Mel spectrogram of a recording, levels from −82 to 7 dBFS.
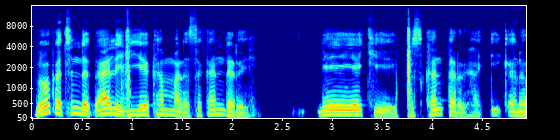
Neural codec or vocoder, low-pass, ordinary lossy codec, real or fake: codec, 44.1 kHz, 7.8 kbps, Pupu-Codec; 14.4 kHz; none; fake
